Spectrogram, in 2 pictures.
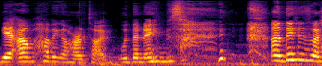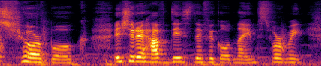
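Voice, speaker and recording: A woman with a non-native accent talks at a moderate pace and fairly high pitch, with ordinary pitch variation. Music plays in the background. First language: not English. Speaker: book vlogger. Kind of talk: casual vlog, reading reaction. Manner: halting.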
